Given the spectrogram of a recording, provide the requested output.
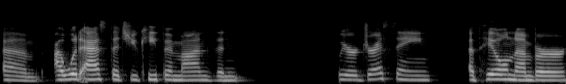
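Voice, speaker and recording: A woman speaks fairly slowly in a monotone, flat intonation. Her pauses are long and frequent. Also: medium pitch for a woman. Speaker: attorney representing taxpayers. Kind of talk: legal oral argument. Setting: hearing room, also carried by video call. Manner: loud; formal.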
